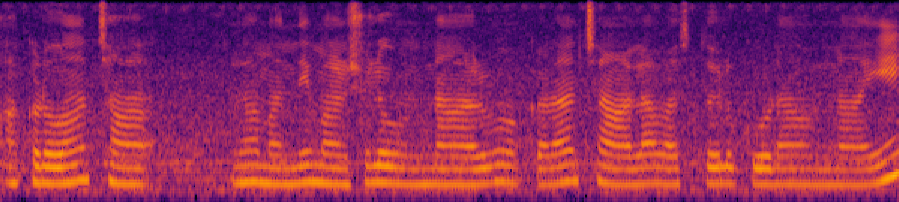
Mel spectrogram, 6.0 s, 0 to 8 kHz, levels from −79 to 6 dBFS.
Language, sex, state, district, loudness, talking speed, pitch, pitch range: Telugu, female, Andhra Pradesh, Guntur, -17 LUFS, 110 wpm, 190 Hz, 180-200 Hz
